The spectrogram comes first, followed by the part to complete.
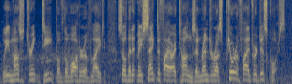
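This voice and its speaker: A man's voice: a little high, a little fast, a little hiss or hum, lightly acted. A man playing a pious cult monk. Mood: serene. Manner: soft, pious, sermonizing. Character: serene zealous male cult monk. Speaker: game character. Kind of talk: video game dialogue.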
